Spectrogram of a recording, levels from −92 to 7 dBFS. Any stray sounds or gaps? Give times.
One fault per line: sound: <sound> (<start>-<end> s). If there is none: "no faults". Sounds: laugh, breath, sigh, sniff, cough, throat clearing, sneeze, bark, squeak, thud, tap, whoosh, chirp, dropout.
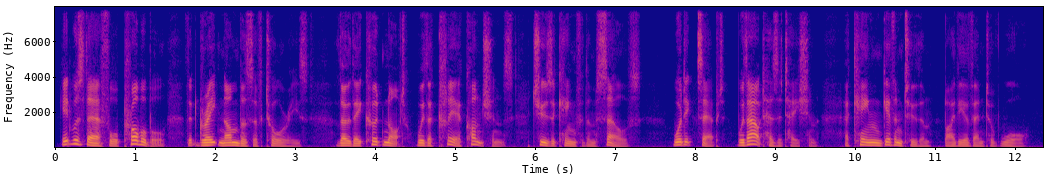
sound: dropout (8.0-8.0 s)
